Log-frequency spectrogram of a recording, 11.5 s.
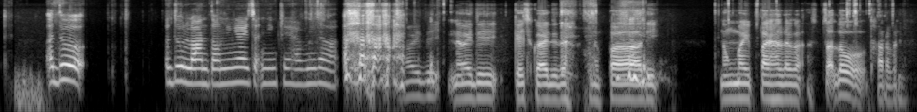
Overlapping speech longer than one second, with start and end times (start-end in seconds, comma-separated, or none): none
